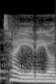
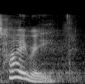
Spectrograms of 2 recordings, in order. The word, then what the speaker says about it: Tairi: It is frequently mispronounced Tairi, which is an island off the coast of Scotland. Many of us whakapapa to Scotland down our way, so it's easy to see how this happened. However, I can assure this House that Marcus Lush was correct in his pronunciation. Our place is Tairi, which speaks to our awa, the fourth longest river in New Zealand.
